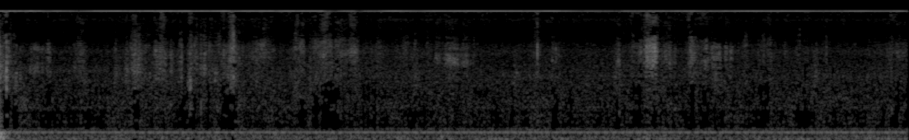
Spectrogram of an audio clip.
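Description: Ribbon rustles softly as fingers fold and handle it.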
